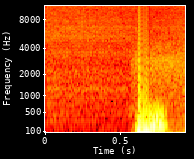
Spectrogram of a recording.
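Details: Cardiovascular examination, stethoscope at the mitral area: after brief silence, low heart sounds with sustained whooshing through systole after S1, a pansystolic murmur.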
